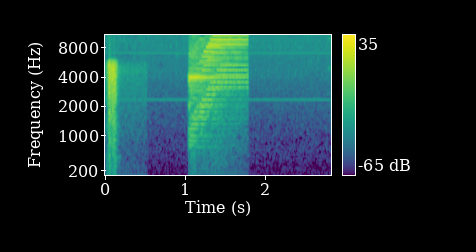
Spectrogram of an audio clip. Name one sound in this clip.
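A bright twinkling chime plays.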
